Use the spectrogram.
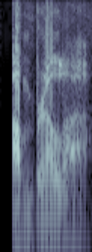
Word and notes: umbrella: American English

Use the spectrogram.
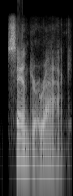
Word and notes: sandarac: American English

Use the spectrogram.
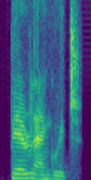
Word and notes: paralanguage: Indian

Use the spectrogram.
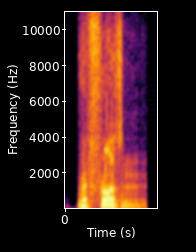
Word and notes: refrozen: British English

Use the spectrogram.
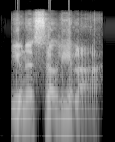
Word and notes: unicellular: British English

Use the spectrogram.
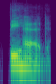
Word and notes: behead: American English

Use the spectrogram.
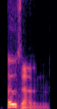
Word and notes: ozone: British English

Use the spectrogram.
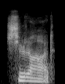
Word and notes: charade: Indian

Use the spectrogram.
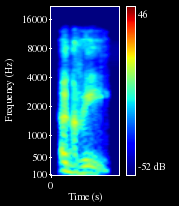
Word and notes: agree: Indian

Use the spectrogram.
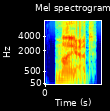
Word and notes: naiad: British English

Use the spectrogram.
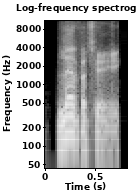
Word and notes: levity: British English

